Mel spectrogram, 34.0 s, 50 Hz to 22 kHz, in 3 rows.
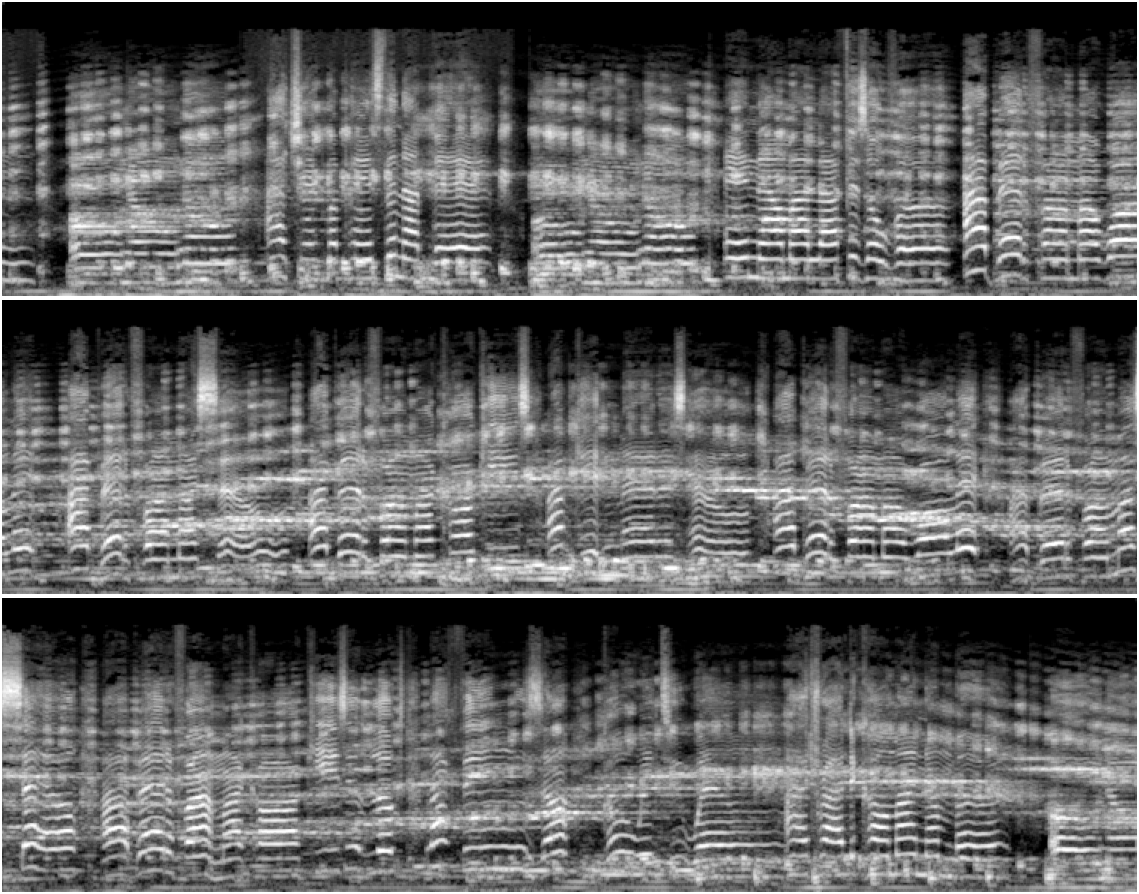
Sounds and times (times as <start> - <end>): Music: 0.0 - 34.0.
